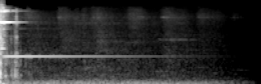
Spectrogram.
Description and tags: My toy piano sucks, it has no sustain and one of the keys rattles. This really pisses me off. So I went to Walmart and found me a brand new one, no slobber, no scratches, no rattling. The super store ambiance adds to the wonder.
toy, xylophone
